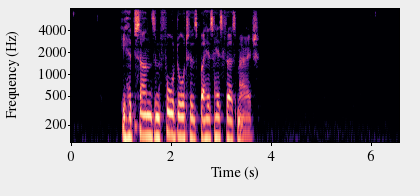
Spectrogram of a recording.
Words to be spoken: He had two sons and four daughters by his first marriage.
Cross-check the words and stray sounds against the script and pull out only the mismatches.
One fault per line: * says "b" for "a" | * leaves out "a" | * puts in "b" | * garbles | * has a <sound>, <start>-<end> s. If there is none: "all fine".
* leaves out "two"
* puts in "his"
